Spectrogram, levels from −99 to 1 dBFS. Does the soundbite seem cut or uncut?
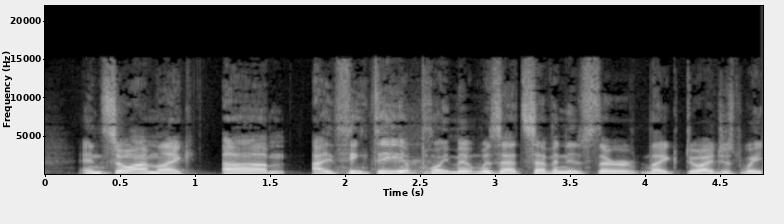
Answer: cut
